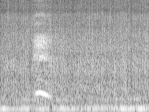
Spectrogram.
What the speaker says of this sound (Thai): ฝนก็ตกเนี่ยต้องได้กลางร่ม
